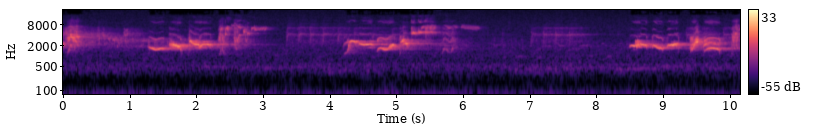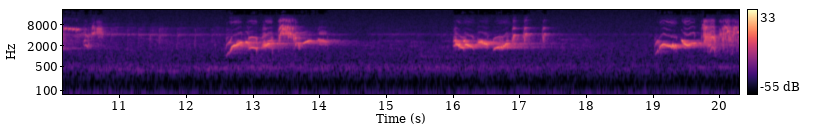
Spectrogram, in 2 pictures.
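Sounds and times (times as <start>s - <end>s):
common blackbird Turdus merula song with fluting phrases and scratchy twittering: 0.0s - 18.1s, 19.0s - 20.2s.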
